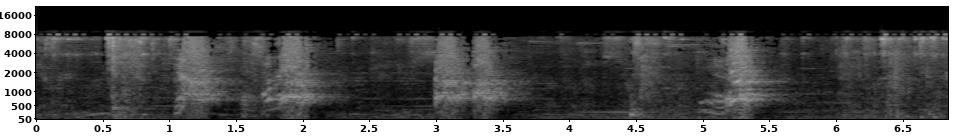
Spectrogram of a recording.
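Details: Jack Russell Terrier chasing a laser pointer up a wall, barking in sharp bursts, some doubled, roughly every one to one and a half seconds, with quieter scuffling between barks.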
